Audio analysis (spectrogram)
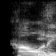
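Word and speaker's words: Colonie: It's not pronounced colony, it's colony. It's a little subtle distinction, but colony. So you put the emphasis on the wrong syllable. Okay. So you put the emphasis on knee.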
